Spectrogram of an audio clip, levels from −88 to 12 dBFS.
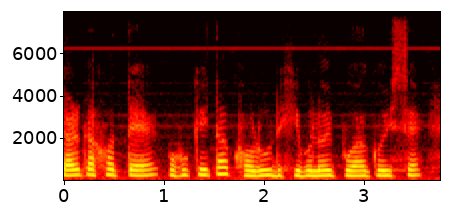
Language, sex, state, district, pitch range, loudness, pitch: Assamese, female, Assam, Kamrup Metropolitan, 235-260 Hz, -16 LUFS, 245 Hz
